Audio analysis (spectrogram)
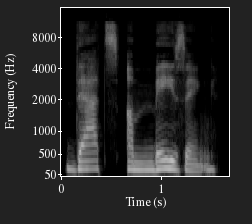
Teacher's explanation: When you say that's amazing, your tone rises with excitement. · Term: rising tone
